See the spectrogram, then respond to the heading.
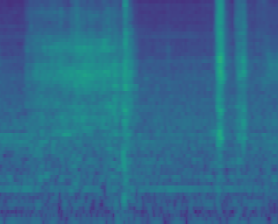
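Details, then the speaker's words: Optical drive in a revived Pentium D PC spinning up a disc during startup: soft whir building, then crisp seek clicks; drive sounds healthy, normal spin-up. "Drive sounds very reassuring right so let's exit exit save changes and we'll see what the system does"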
